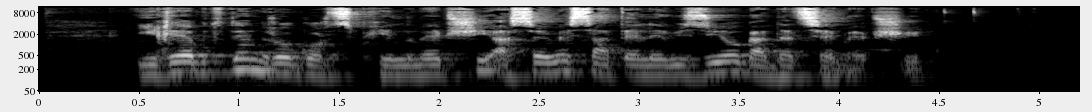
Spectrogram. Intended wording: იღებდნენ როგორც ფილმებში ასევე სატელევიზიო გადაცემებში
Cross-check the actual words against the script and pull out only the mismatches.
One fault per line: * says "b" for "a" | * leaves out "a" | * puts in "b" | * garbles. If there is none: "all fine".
all fine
